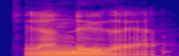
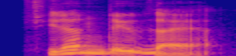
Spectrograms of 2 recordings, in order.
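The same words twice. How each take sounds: First: Said in the usual way. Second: She doesn't do that, pitched up high; emphatic, raised-pitch insistence. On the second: Shown as a demonstration. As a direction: lift it high to stress the point.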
